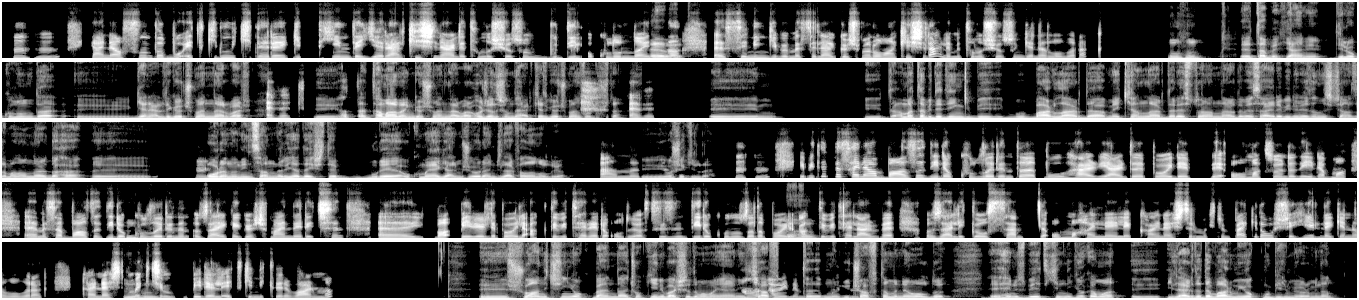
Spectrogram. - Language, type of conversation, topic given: Turkish, podcast, Yeni bir semte taşınan biri, yeni komşularıyla ve mahalleyle en iyi nasıl kaynaşır?
- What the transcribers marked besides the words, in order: tapping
